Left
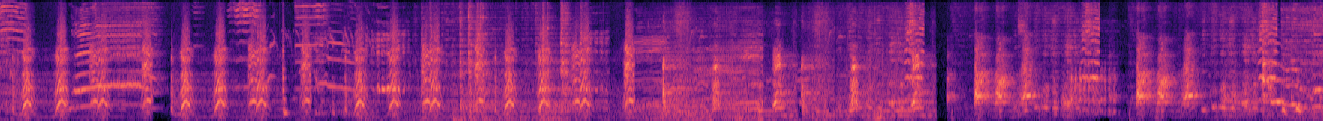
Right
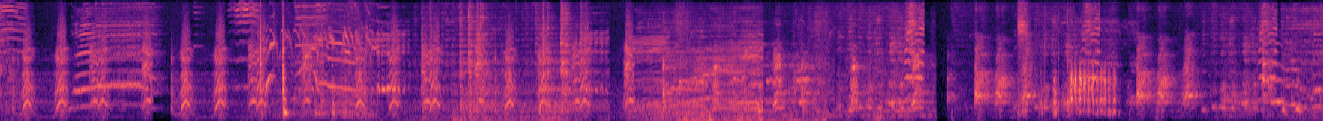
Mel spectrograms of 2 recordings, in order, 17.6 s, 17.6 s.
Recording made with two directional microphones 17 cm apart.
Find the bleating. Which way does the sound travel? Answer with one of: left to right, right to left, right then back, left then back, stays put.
right then back.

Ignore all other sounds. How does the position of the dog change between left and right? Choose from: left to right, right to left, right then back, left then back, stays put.
stays put.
